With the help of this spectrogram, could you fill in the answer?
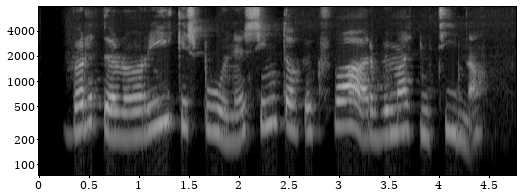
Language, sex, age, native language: Icelandic, male, 12, Icelandic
